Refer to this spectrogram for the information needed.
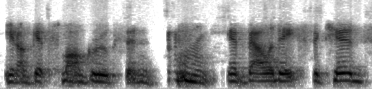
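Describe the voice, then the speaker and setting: A woman's voice: mid-range voice, fairly even intonation, unhurried, creaky. A woman making casual, meandering remarks at a club meeting over a video call. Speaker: club member. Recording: tinny phone-like line.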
